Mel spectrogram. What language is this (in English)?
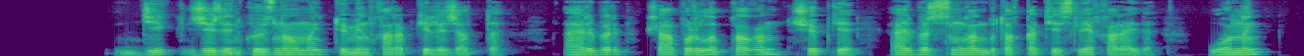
Kazakh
